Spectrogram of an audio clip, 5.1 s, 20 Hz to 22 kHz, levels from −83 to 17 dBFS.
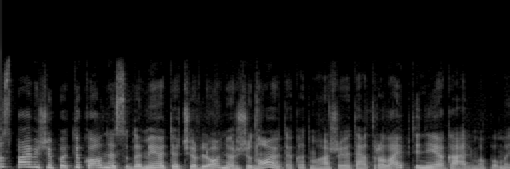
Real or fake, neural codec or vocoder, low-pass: real; none; 14.4 kHz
